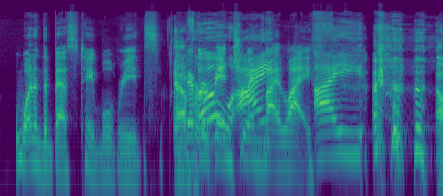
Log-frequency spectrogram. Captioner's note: laughs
